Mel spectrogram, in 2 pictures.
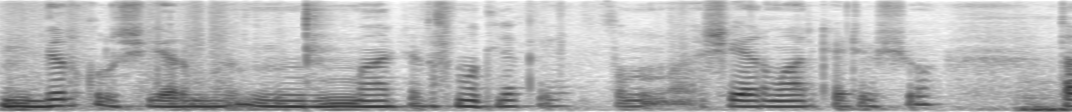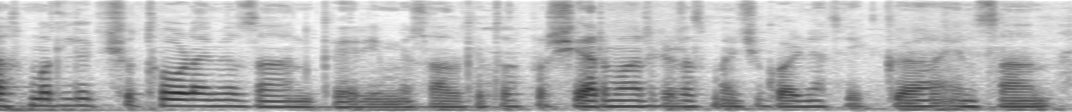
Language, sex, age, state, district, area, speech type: Kashmiri, male, 18-30, Jammu and Kashmir, Shopian, urban, spontaneous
